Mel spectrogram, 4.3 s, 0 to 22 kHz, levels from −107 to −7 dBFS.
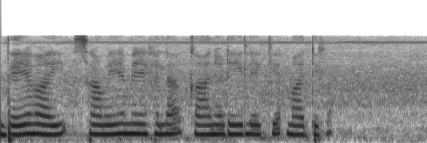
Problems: constant background noise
